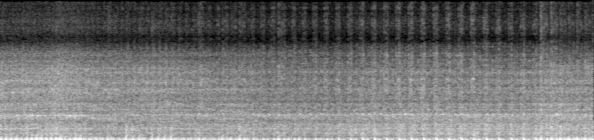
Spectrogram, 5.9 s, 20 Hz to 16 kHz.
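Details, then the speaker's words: 1986 Yamaha Virago 1100, which sat about six years with fuel in it: a lumpy, uneven idle with skipped beats about four a second; the front cylinder drops out at idle but returns when revved. "So you can kind of see that you feather the one carburetor and an idle, and that cylinder, front cylinder, will come back. And you rev it up, it's there, and just not there on an idle."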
